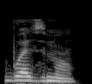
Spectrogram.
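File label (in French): "boisement" French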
